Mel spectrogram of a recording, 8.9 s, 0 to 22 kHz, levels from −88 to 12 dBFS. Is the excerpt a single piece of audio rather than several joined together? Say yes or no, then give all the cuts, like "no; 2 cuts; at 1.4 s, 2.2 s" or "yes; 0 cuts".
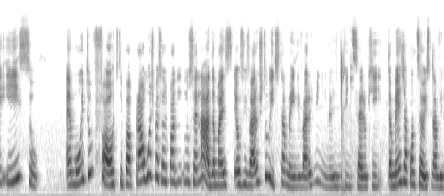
no; 1 cut; at 6.8 s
